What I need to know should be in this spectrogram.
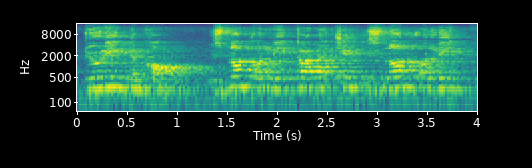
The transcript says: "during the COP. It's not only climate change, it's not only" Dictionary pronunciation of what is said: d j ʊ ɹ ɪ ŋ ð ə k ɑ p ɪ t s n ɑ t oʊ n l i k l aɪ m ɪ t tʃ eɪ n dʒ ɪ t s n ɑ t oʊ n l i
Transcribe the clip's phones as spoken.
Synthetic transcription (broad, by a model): d j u ɹ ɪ ŋ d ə k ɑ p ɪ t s n ɑ t oʊ n l i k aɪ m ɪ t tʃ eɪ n ɪ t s n ɑ t oʊ n l i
